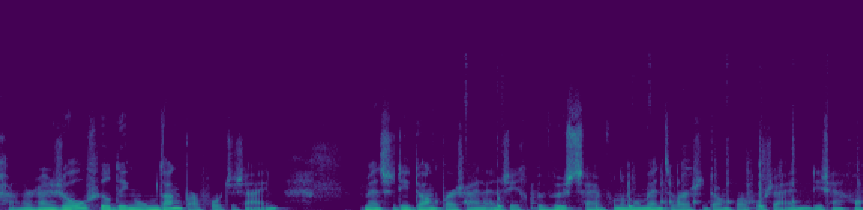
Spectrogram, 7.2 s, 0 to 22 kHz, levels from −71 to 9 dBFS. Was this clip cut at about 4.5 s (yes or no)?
no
